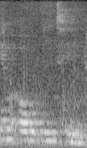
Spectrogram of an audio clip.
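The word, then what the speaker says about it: Moët: and Mark you've got to help me with m-o-e-t how do you pronounce it well that's that's Moet all right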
